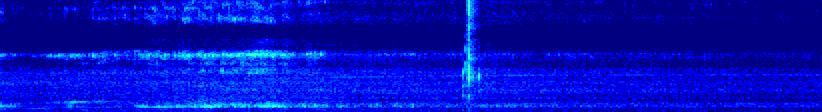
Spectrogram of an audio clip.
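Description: ACE handheld heat gun running faintly as it blows hot air over paper to dry it, with a whine that rises in pitch during the first second, then settles and fades. A single sharp click comes a little over two seconds in.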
